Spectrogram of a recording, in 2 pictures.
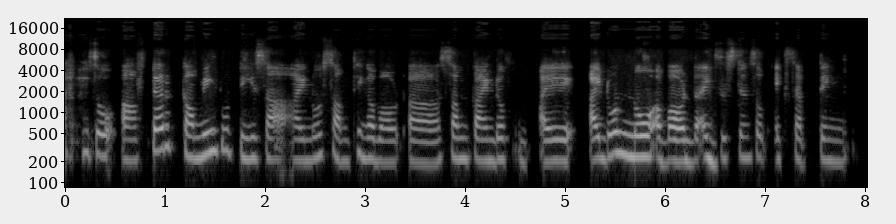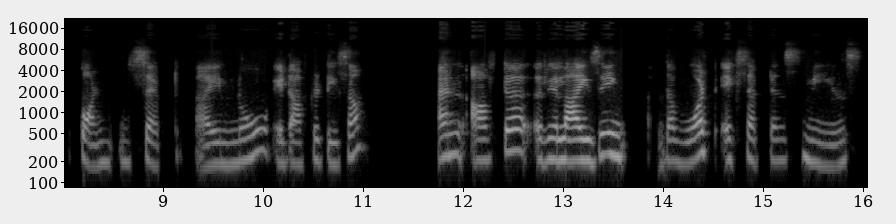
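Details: Stuttering in an adult woman who has stammered since childhood, severe in childhood and school, treated with speech therapy using prolongation and pausing techniques.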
